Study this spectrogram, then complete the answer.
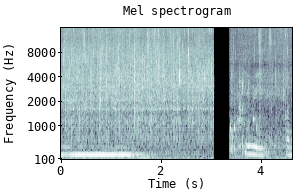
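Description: Dried prawns frying in sesame oil give a steady close sizzle for about three seconds, then a brief silent break, after which the sizzle resumes with a few stirring sounds.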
